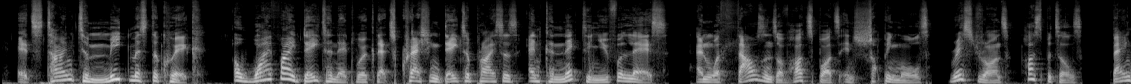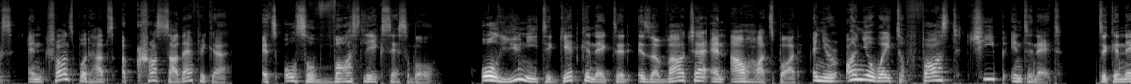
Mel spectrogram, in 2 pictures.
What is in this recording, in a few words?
English Conversational; OSM Talent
